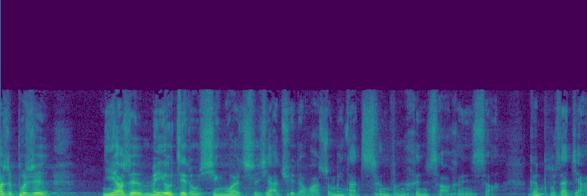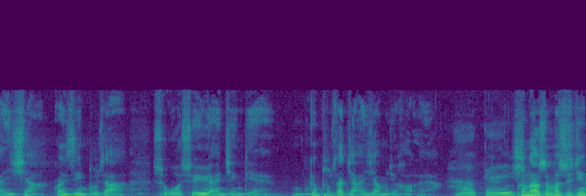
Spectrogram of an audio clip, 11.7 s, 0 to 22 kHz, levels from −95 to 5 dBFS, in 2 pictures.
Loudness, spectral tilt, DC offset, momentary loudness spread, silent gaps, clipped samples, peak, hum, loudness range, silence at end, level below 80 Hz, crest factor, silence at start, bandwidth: -27 LUFS; -5.5 dB/octave; under 0.1%; 20 LU; none; under 0.1%; -4 dBFS; none; 11 LU; 0 s; -68 dBFS; 24 dB; 0 s; 12 kHz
